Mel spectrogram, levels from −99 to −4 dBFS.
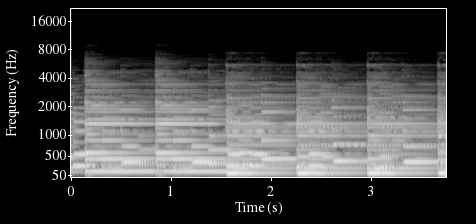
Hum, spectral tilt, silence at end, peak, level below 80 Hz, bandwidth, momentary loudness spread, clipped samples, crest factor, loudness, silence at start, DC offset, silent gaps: none; -10.5 dB/octave; 0 s; -2 dBFS; -50 dBFS; 5.8 kHz; 3 LU; under 0.1%; 14 dB; -18 LUFS; 0 s; under 0.1%; none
